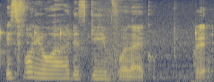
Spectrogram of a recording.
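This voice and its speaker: With a slightly high voice, lively intonation and normal speed, a young man streams himself gaming and chats casually, rambling and slangy as he reasons out loud. The recording comes from a noisy livestream mic.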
